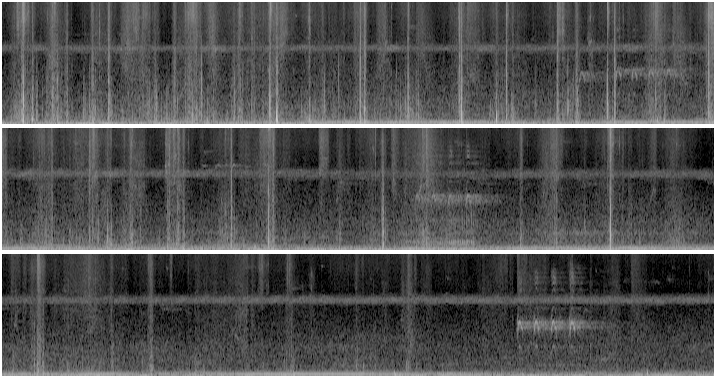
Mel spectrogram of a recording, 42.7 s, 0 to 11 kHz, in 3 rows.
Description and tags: Flag Flapping and Birds 2
Birds and nature ambience throughout recording.
bird, blow, cloth, flag, flap, movement, outdoor, wind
